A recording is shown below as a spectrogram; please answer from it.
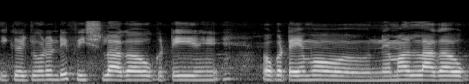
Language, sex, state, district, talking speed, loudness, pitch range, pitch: Telugu, female, Andhra Pradesh, Sri Satya Sai, 90 wpm, -14 LUFS, 200-210 Hz, 205 Hz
